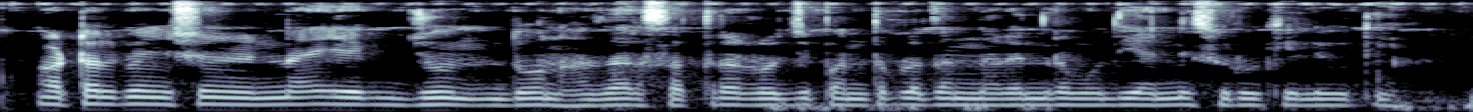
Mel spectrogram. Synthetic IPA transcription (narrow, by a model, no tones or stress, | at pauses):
əʈəlpenɕəneʈnaekd͡ʑuːnd̪onɦəd͡zaɾsət̪ɾaɾod͡ʑiːpənt̪ʰəpɾəd̪ʱanːəɾend̪ɾəmod̪ʱiːjanːiːsuɾuːkeliːɦot̪iː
